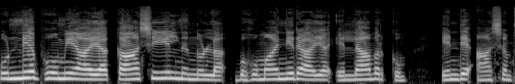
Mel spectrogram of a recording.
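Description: From 0.14 to 1.33 s the speech runs into hard clipping: the level is driven about 6 dB beyond what a stage in the chain can pass, so the peaks are sliced flat. Those squared-off tops generate high harmonics, heard as a harsh fuzz riding on the louder syllables through that stretch. A second, brief instance occurs at 4.62 to 4.65 s, with an overload of about 2 dB, producing only a short crackle on the peaks.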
